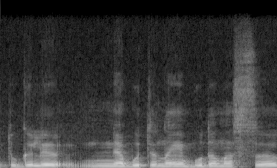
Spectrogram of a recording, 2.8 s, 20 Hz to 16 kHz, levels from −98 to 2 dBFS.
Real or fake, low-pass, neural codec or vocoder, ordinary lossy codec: fake; 14.4 kHz; vocoder, 48 kHz, 128 mel bands, Vocos; AAC, 96 kbps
